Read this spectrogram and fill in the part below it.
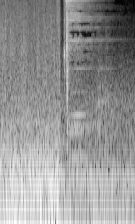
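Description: A short click sounds as a menu opens.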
